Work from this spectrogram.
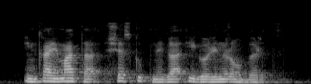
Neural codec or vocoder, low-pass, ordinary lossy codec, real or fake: none; 7.2 kHz; Opus, 32 kbps; real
